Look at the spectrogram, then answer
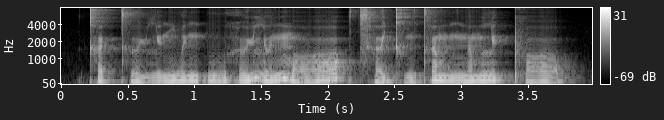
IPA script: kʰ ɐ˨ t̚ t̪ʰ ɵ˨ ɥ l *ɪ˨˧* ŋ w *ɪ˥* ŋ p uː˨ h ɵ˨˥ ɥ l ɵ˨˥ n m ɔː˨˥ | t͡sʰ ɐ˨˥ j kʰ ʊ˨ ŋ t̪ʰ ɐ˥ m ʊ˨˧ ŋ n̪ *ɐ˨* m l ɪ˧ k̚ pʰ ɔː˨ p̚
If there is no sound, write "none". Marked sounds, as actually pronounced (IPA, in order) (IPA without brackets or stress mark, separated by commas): ɪ˨˧, ɪ˨˧, ɐ˥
